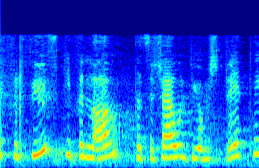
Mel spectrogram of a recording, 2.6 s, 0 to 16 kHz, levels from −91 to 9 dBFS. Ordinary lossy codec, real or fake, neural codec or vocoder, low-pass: none; fake; codec, 16 kHz, 1.1 kbps, Voila-Tokenizer; 7.2 kHz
